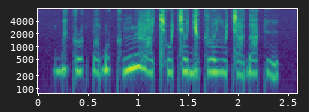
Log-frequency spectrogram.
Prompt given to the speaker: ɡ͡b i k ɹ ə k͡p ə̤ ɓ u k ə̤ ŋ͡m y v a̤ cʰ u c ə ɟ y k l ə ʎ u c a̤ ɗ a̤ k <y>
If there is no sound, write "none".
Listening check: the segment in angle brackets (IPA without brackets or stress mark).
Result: i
